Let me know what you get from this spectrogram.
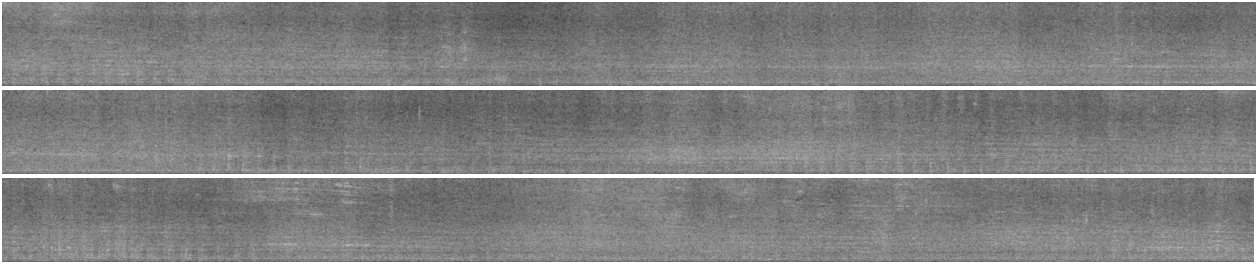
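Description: A train's cars rolling past on the rails: a steady, loud rumble of wheels on track with some clickety-clack.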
